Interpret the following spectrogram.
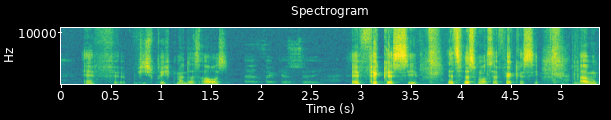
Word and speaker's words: efficacy: Wie spricht man das aus? Efficacy.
